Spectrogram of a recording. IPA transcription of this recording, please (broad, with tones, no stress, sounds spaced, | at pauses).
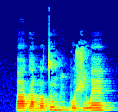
a˨ ɡ a˨ n ɔ˨˦ t ũ˦ b i˦ b o˧ ʃ i˧ w ɛ˦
